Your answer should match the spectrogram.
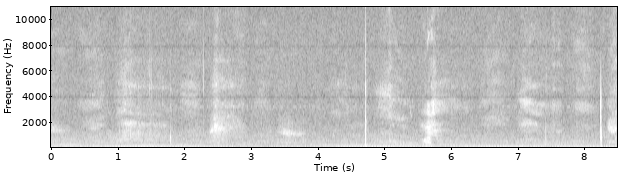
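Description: A man breathing hard and gasping during a burpee, a breath every second or so, with one sharp smack on the concrete about halfway through as he goes down into the plank and back up. A steady low hum runs underneath.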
